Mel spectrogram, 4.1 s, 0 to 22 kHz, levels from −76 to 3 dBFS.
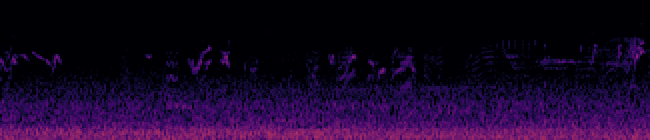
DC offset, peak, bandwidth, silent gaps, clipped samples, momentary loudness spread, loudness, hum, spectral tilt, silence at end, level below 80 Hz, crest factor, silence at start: under 0.1%; -32 dBFS; 16 kHz; none; under 0.1%; 2 LU; -46 LUFS; none; -5.5 dB/octave; 0 s; -52 dBFS; 14 dB; 0 s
